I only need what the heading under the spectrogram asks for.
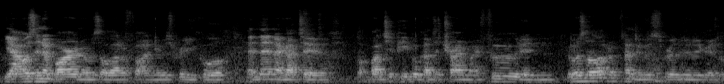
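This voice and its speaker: A man, a chef and caterer from Canada, talking casually in an interview, relaxed, with many fillers and repeated phrases. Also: on the low side, quick pace, few pauses. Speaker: interview guest. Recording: roomy, distant from mic, faint noise.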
